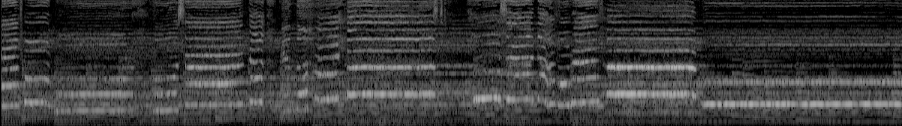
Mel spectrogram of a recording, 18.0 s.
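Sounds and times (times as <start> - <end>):
first soprano singing: 0.0 - 18.0.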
